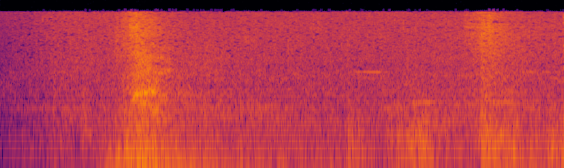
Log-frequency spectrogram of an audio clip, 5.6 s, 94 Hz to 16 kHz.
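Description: A thunderstorm in The Witcher 3: Wild Hunt, with steady rain hiss under two rumbling thunder swells, the first stronger and the second fainter a few seconds later; no speech.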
